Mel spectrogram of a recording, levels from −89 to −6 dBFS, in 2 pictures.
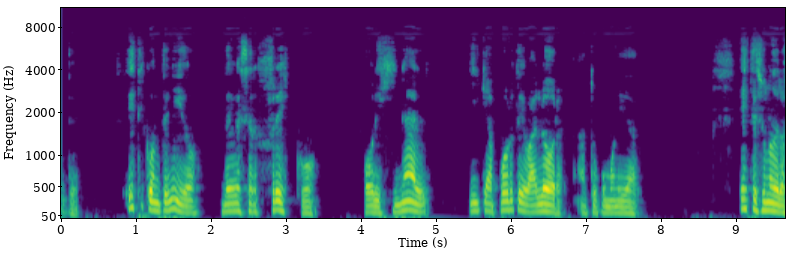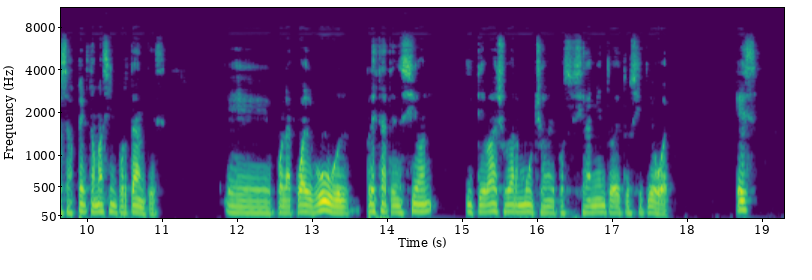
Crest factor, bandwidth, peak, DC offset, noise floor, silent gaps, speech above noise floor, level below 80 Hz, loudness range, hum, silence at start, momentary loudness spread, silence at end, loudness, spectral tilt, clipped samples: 20 dB; 7 kHz; 0 dBFS; under 0.1%; -84 dBFS; none; 66 dB; -44 dBFS; 4 LU; none; 0 s; 14 LU; 0.4 s; -20 LUFS; -7.5 dB/octave; under 0.1%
